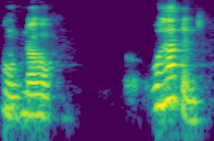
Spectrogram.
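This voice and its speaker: A woman's voice: deep voice, big pitch swings, slow, roomy sound, highs cut off, full character voice. A woman playing a good-natured, hesitant young college guy in a comedy table read. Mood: puzzled. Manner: hesitant, puzzled, earnest.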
